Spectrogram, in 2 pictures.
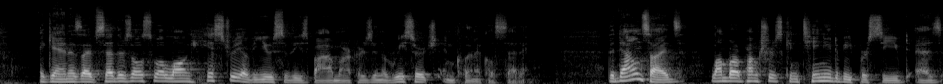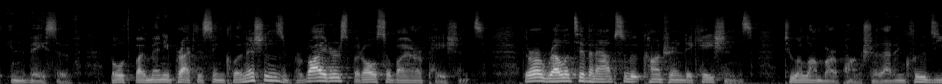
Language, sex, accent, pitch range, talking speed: English, male, American, 95-130 Hz, 170 wpm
